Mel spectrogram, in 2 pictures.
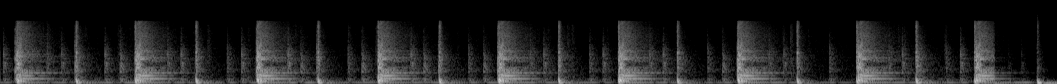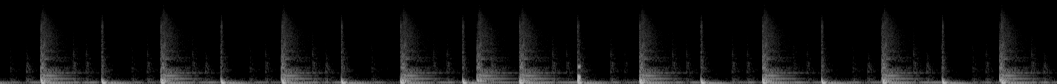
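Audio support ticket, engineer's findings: Input switched to a poorer device, likely: music dull and band-limited 0.0–9.94 s, nothing above 7.7 kHz, different faint noise floor, level a few dB off. Clears abruptly at 9.94 s with no gap. A separate noise bed and level jump distinguish it from a simple EQ change.

Corrupt frame decoded: brief burst at 16.35–16.37 s, roughly one frame long, peaking near -10 dBFS. The decoder misread the gains or codes and put energy at the wrong frequencies. This is misplaced content, not a silent dropout.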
